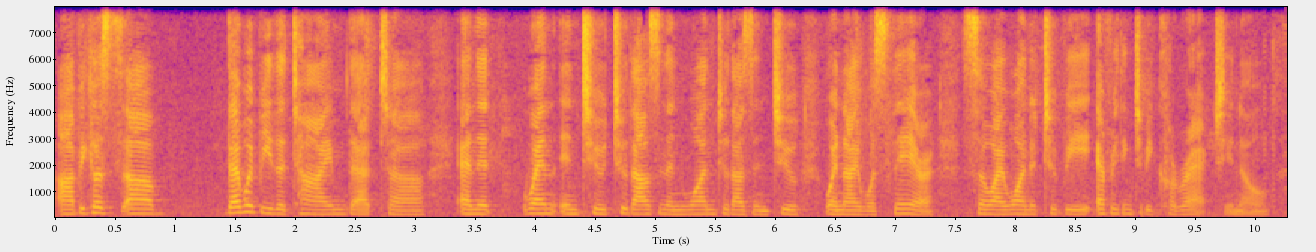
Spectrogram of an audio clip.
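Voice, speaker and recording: A woman's voice: sits low, vocal fry, a little hiss or hum. A woman from Hong Kong whose first language is Cantonese, a novelist reading a passage from her book and then answering interview questions with hesitant fillers. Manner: measured, lively when reading, hesitant with fillers in talk. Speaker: novelist guest.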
